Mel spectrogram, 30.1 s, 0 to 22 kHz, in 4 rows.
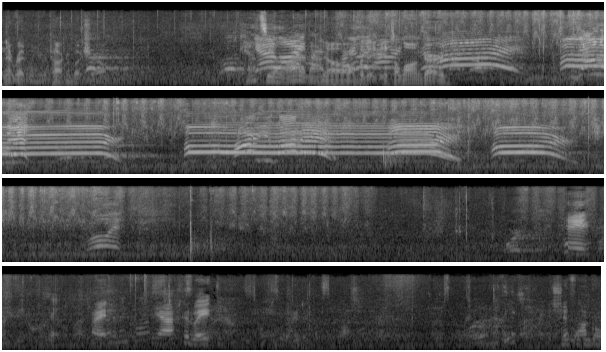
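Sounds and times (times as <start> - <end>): person shouting sweeping calls: 2.8 - 16.6
curling stones clacking: 4.3 - 18.7.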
